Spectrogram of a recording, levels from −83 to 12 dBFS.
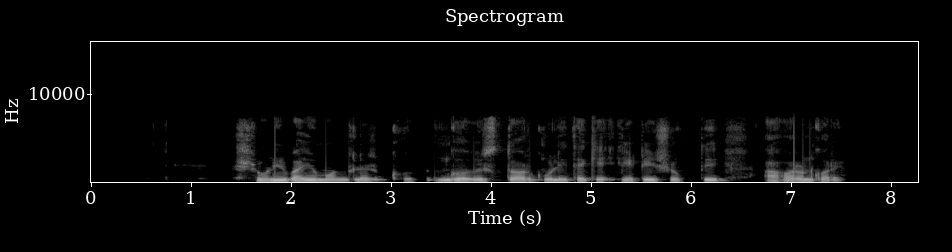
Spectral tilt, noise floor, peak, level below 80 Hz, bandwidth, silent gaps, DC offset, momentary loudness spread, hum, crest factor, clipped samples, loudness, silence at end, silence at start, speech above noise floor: -7.5 dB/octave; under -90 dBFS; -10 dBFS; -60 dBFS; 7.8 kHz; none; under 0.1%; 16 LU; none; 16 dB; under 0.1%; -26 LUFS; 0.8 s; 1.45 s; over 65 dB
